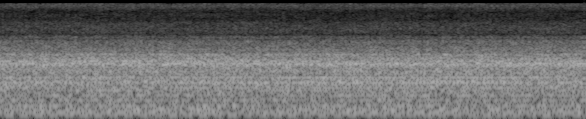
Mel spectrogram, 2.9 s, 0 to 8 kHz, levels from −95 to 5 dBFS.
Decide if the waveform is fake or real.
fake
